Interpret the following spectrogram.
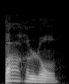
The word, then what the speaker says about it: parlons: you will get nous parlons. Repeat. Nous parlons. Okay? So keep in mind that final S is not pronounced, okay? So it's only this on, the sound on at the end of this verb, okay?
